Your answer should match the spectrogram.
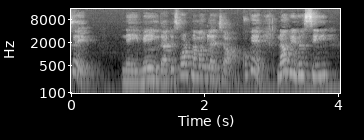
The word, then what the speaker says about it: nomenclature: Nomenclature means naming, to give name to something. Okay, it is written nomenclature, but don't pronounce it in this way. It is nomenclature.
